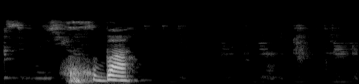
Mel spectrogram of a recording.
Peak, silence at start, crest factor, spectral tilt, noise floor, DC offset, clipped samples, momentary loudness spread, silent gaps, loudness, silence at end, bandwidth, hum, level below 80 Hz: -4 dBFS; 0.05 s; 24 dB; -5.5 dB/octave; -69 dBFS; under 0.1%; under 0.1%; 21 LU; none; -22 LUFS; 2.25 s; 8.4 kHz; none; -60 dBFS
